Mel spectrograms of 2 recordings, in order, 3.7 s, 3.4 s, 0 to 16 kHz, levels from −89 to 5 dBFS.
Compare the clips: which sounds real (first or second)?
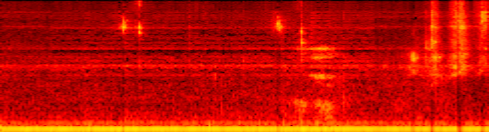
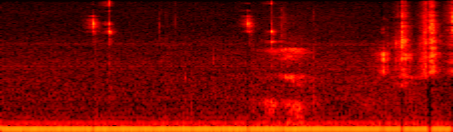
second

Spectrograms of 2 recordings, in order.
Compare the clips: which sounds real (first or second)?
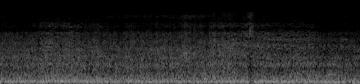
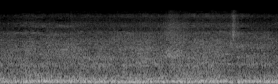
first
